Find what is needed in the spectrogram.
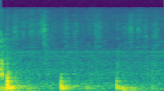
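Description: Marker pen writing on a whiteboard: a few short, separate strokes about three-quarters of a second apart.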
